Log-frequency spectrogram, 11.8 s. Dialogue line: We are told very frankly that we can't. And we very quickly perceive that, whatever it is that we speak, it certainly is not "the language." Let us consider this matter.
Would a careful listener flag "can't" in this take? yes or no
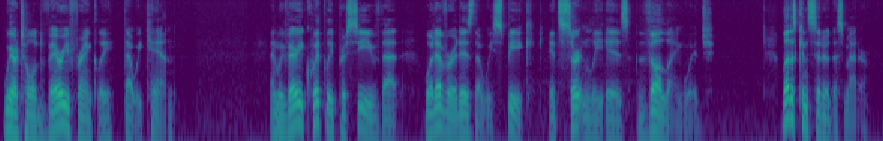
yes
